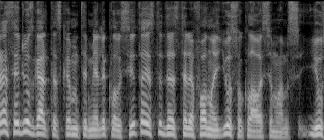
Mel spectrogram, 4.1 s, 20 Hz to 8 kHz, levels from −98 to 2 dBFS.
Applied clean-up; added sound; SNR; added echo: none; none; none; none.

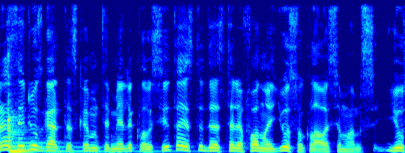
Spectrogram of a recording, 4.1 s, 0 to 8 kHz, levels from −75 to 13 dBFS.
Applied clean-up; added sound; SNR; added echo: none; Bowed string instrument; 7 dB; none.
